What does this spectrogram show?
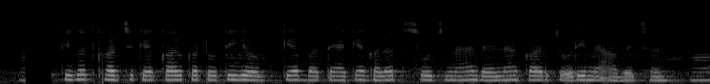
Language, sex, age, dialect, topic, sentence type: Maithili, female, 18-24, Eastern / Thethi, banking, statement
